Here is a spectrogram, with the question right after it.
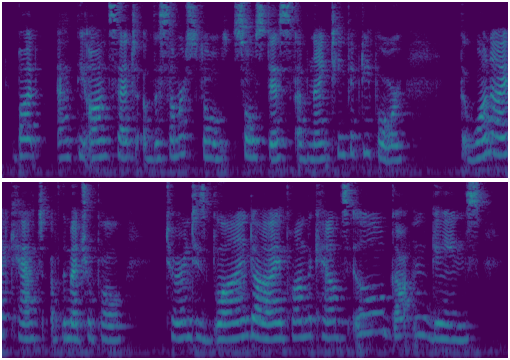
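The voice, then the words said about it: Tired, worn voice. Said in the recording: “My voice is tired”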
